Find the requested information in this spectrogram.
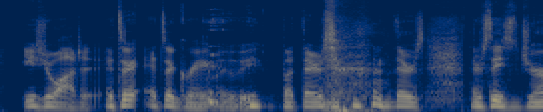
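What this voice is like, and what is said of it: Usual voice. Nothing is said of it.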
